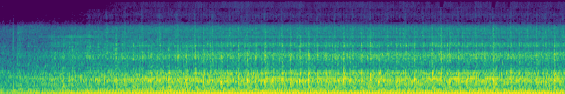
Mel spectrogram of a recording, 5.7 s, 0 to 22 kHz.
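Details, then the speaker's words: 2014 Nissan 370Z, new 6-speed CD09 gearbox, Z1 mid-weight flywheel, JWT clutch, heavy-duty CSC, idling with clutch pedal released: dry rattling chatter, gone with pedal pressed, worse when hot, sometimes diesel-like; gear rattle, owner unsure if normal. "the hotter it is the worse the noise gets sometimes it sounds like a straight-up diesel"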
